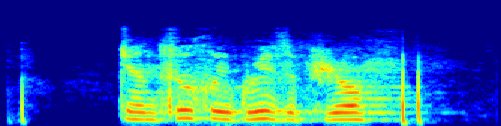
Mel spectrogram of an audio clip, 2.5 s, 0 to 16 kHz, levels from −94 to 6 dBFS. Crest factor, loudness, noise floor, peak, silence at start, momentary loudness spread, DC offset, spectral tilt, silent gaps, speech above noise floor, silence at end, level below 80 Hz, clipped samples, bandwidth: 20 dB; -19 LUFS; -46 dBFS; 0 dBFS; 0.6 s; 9 LU; under 0.1%; -8.5 dB/octave; none; 29 dB; 0.4 s; -64 dBFS; under 0.1%; 5.4 kHz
